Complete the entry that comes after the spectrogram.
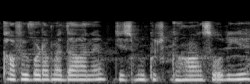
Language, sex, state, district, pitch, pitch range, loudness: Hindi, female, Bihar, Saharsa, 220 Hz, 215-225 Hz, -16 LUFS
